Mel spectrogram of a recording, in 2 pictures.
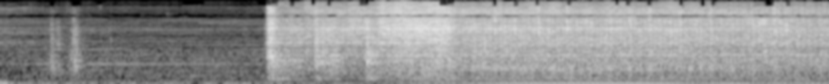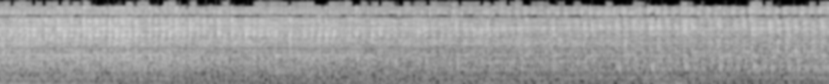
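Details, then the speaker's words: Toyota Corolla before timing chain tensioner replacement, old tensioner stuck/jammed: engine cranks and catches, clattery metallic rattle over idle at start-up and when revved; timing chain tensioner rattle. "यह देखिए जी हमने engine को start किया और इसको accelerator दें तो आवाज़ आती है अंदर चोर जब गाड़ी को इंजन को स्टार्ट करते हैं तब भी आवाज़ आती है"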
